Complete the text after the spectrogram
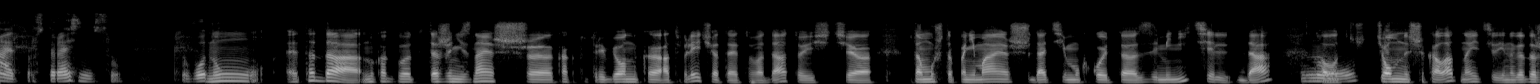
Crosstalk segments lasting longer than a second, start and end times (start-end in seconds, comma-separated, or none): none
